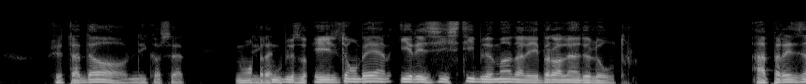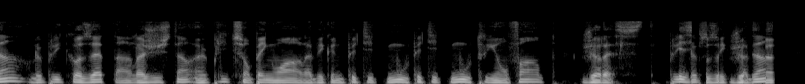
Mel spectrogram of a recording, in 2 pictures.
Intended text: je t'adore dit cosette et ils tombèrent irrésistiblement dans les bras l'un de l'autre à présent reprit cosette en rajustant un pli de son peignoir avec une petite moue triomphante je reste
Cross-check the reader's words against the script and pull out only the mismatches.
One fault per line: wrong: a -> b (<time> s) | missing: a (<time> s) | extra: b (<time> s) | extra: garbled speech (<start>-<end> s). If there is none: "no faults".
extra: garbled speech (2.4-3.1 s)
extra: petite moue (12.1 s)
extra: garbled speech (14.7-15.8 s)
